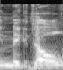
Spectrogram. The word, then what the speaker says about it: Migdol: Now it's written Magdil, and in Tehillim it's actually pronounced Magdil, like we say during the week. But here the Kri is actually Migdol, like we say on Shabbos.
